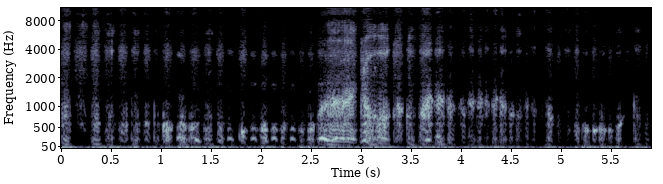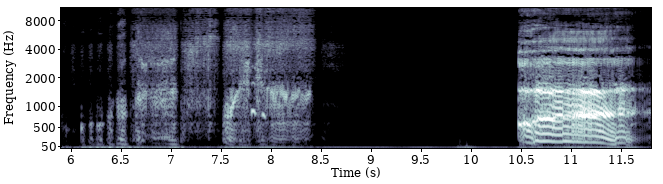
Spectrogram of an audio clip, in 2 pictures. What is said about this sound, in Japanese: これは大きなゲップが来そうです。ゲップ出る。ブヒブヒブタマネしながら特大ゲップ発射いたしますわ。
